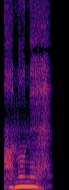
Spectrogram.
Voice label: angry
